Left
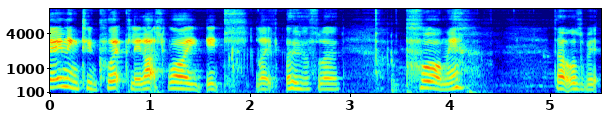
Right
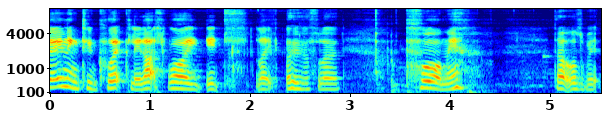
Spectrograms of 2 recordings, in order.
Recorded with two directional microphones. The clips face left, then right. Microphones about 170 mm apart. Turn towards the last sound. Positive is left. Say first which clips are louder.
# left 1 dB
turn(degrees=5)  # may be behind; listen again after turning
